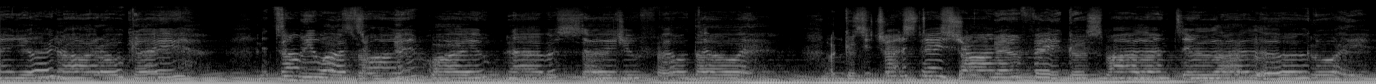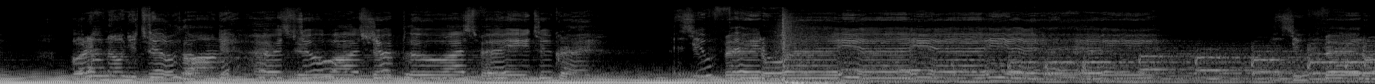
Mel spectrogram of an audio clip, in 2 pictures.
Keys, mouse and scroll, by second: 1.1 scroll down 3, 1.7-2.4 scroll up 7, 3.9-5.0 scroll up 2, 7.5-11.4 typing, 13.6 click, 13.6 y, 16.4-19.3 ctrl+drag, 22.6 double click, 27.4-27.5 typing.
